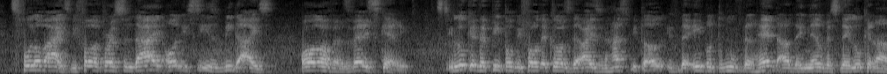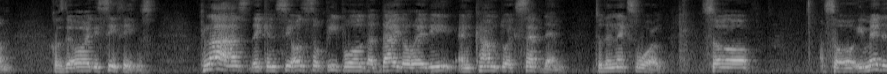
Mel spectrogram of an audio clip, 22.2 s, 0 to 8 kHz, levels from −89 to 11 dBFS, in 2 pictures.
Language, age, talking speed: English, 50-69, 190 wpm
